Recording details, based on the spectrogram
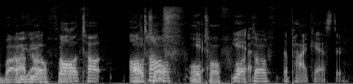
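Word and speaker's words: Althoff: and you had some words about his interview with, how you pronounce his name? Bobby Altoff.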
